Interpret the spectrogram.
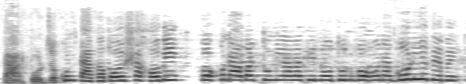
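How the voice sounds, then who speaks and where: A woman acts out a bossy village wife for a cartoon, high in pitch. She is sharp-tongued and practical. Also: sing-song, a little fast, highs cut off. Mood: practical, coaxing. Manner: nagging, scolding. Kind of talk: Bengali cartoon story voice acting.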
